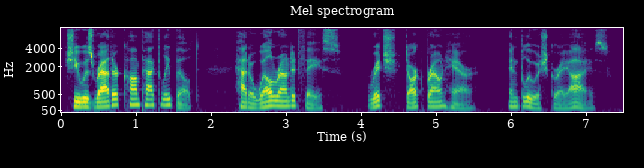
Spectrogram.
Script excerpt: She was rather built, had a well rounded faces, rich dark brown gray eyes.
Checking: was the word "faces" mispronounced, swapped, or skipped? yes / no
yes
